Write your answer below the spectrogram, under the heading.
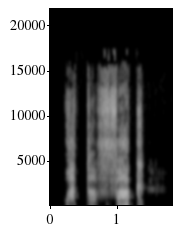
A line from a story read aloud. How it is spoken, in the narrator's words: Julie whispered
